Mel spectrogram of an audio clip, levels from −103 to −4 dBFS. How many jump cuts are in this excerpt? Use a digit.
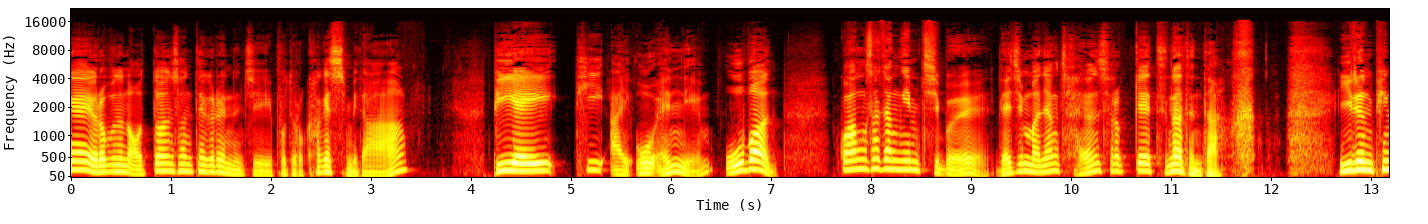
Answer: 0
